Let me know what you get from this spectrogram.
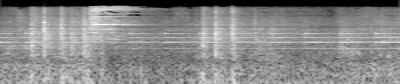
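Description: Freight train tank cars rolling past, steel wheels clacking in quick groups over rail joints over a steady rumble, with a high-pitched steady tone running underneath.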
